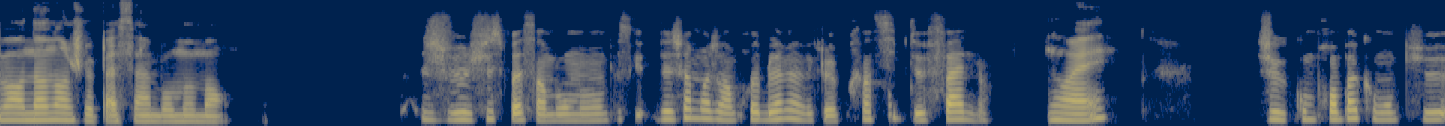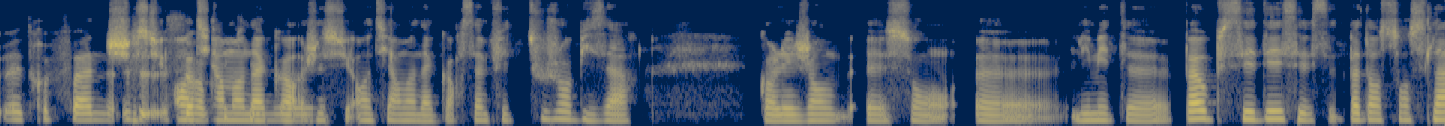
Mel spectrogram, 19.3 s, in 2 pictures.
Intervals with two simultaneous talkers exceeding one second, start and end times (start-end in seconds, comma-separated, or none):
10.3-11.8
